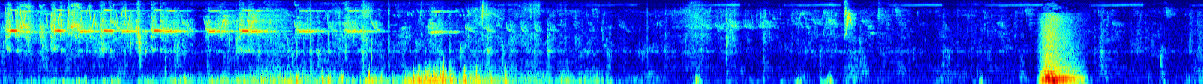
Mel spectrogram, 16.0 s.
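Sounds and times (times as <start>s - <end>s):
small birds chirping: 0.0s - 13.8s
soft low thuds: 13.9s - 14.5s.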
